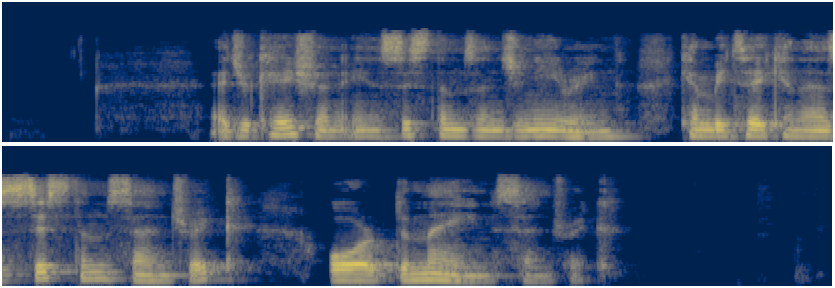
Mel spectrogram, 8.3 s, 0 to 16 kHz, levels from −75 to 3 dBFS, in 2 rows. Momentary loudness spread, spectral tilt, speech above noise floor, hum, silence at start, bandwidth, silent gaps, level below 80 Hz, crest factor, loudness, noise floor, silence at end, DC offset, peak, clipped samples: 18 LU; -3.5 dB/octave; 53 dB; none; 1.05 s; 8.4 kHz; none; -56 dBFS; 18 dB; -19 LUFS; -73 dBFS; 1.1 s; under 0.1%; -2 dBFS; under 0.1%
